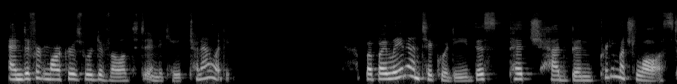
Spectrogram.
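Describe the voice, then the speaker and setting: Recorded on a computer microphone in a small home room with no room sound, a young PhD student gives a prepared seminar lecture. Her mid-range voice is slightly mellow, and her explanations are clear and articulate.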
